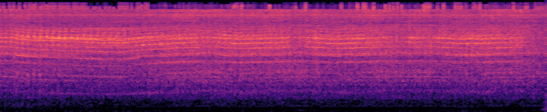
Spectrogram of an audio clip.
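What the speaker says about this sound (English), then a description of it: "Drill in an inch, and you can probably see the sap coming out." A hand or power drill bores an angled tap hole about an inch into a maple tree trunk outdoors, giving a steady, continuous high whine with no breaks, close and fairly quiet.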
